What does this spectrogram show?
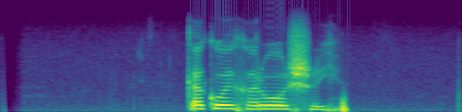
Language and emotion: Russian, positive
